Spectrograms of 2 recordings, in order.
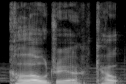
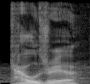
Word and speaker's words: Caldria: Vale Caloudria. Fucking... Why do I put extra E's in there? Caldria.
